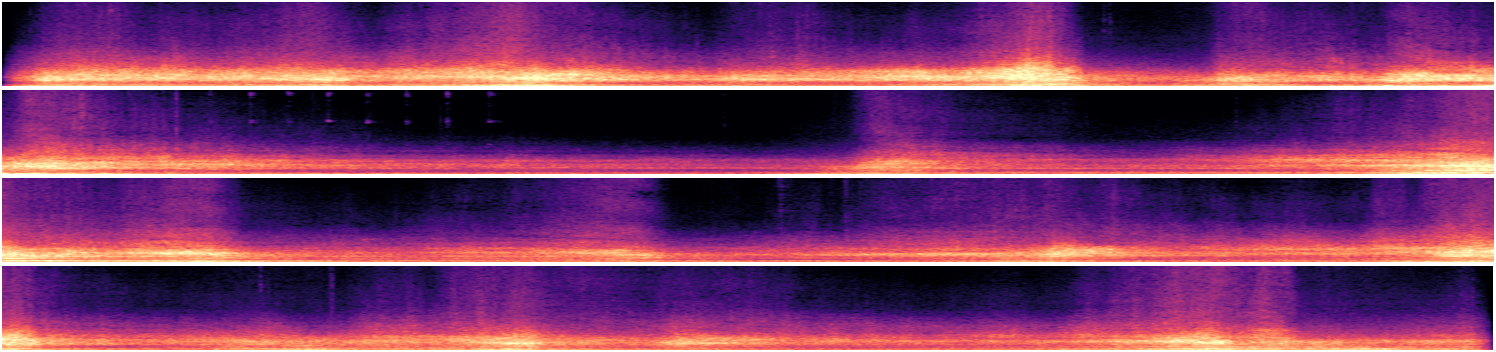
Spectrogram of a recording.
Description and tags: Motorway in Braunschweig, Lower Saxony, Germany on a friday afternoon
car, highway, germany, motorway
